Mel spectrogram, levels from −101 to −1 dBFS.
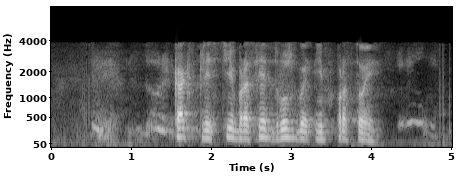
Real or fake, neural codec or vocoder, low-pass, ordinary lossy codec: fake; codec, 16 kHz, 2 kbps, X-Codec, WavLM features, trained on Multilingual LibriSpeech; 7.2 kHz; AAC, 16 kbps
